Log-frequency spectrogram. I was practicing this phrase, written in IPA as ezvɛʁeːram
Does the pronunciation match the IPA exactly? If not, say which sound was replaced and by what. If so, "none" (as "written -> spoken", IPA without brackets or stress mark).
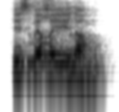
r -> l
